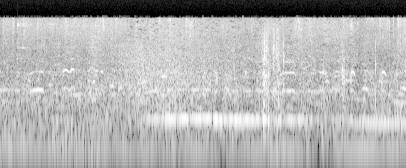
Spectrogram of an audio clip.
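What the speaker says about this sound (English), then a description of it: "panicked geese appeared and quickly went" A flock of panicked geese honks in a video game, with scattered calls rising over a steady windy roar and a low drone that persists throughout.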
